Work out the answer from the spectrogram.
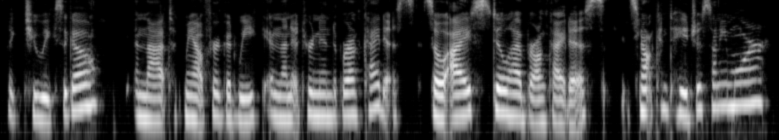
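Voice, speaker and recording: A stuffy-nosed young American woman talks in a loose, chatty way, full of "like" and wry jokes at her own expense. Her voice sits at an ordinary middle pitch and is recorded close and dry, with no room sound around it. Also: no echo. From United States. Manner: chatty, self-deprecating, lots of "like". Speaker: knitting YouTuber. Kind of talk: casual chatty pattern roundup.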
